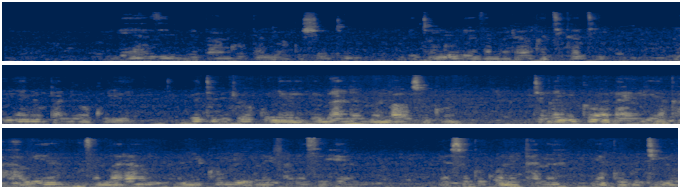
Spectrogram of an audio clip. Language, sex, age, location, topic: Swahili, male, 18-24, Nakuru, finance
